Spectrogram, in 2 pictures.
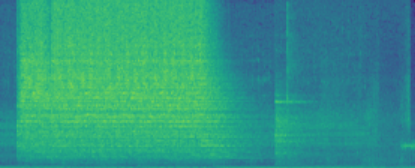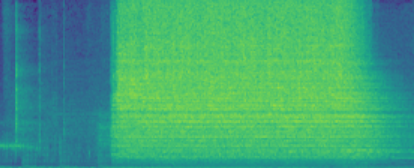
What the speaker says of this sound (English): Another try, and the engine still wouldn't fire.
